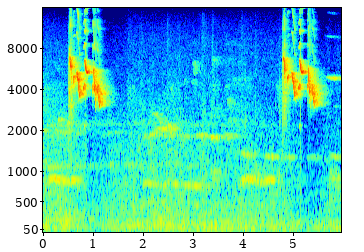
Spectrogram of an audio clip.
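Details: Used as a lure for all kinds of birds, a cucak kinoi gives two loud, shrill, rattling phrases that slide downward, separated by quiet steady whistled notes from other birds.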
